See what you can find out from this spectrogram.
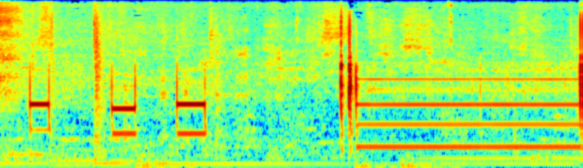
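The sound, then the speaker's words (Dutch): A phone number is keyed in: three short, evenly spaced touch-tone beeps, then a click and a steady, sustained electronic tone over a low background hum. “Ik zou hem bellen.”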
